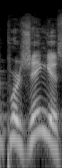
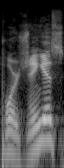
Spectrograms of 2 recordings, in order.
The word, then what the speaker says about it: Porzingis: And that's why Kuminga was sent to Atlanta for a Porzingis with, I mean, Porzingis.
